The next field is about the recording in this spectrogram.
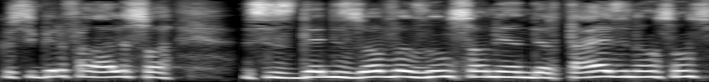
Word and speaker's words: Denisovans: Em inglês, na verdade, é Denisovans. Se escreve D-E-N-I-S-O V-A-N-S, sabe?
